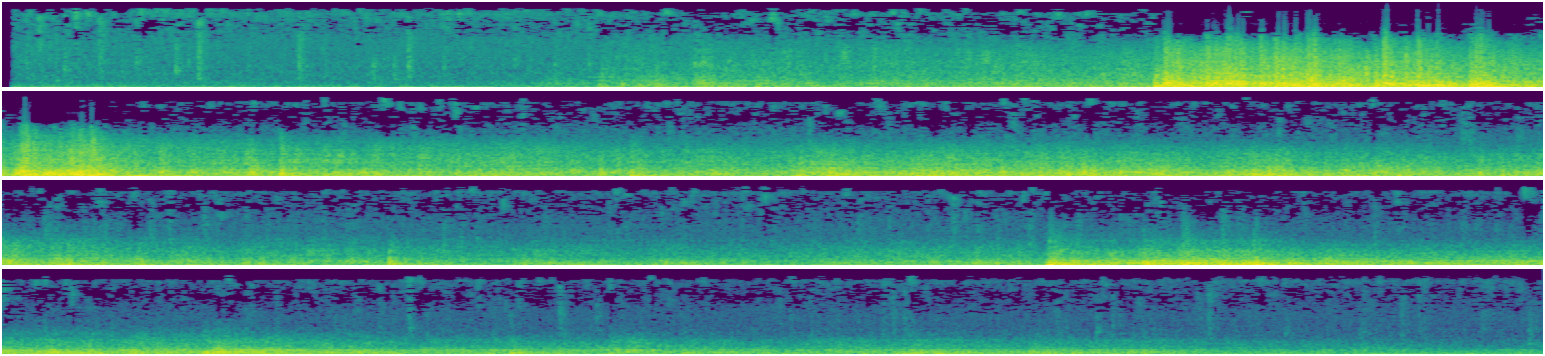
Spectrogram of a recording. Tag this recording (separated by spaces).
BLAST-of-thunder distant-booms distant-rolling-thunder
